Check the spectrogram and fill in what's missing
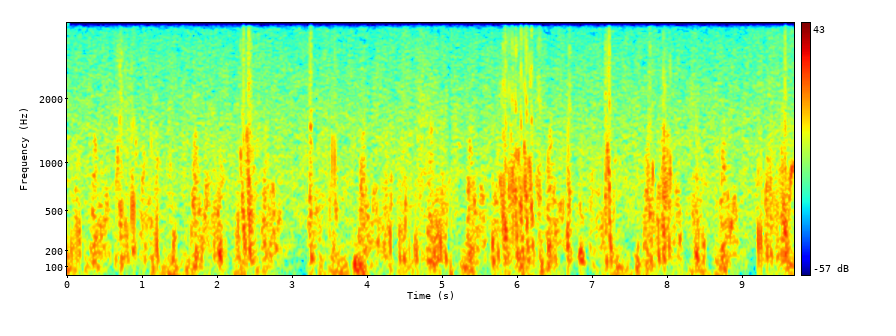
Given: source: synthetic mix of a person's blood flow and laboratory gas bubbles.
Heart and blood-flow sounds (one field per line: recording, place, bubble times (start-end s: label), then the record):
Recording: Doppler ultrasound of blood flow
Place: precordium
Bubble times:
0.00-0.21 s: bubbles
0.62-1.04 s: bubbles
1.10-1.24 s: bubbles
1.33-1.48 s: bubbles
1.81-2.12 s: bubbles
2.22-2.54 s: bubbles
3.20-3.33 s: bubbles
3.46-3.61 s: bubbles
4.06-4.11 s: bubbles
4.19-4.70 s: bubbles
4.76-5.10 s: bubbles
5.63-6.37 s: bubbles
6.63-6.74 s: bubbles
6.80-6.95 s: bubbles
7.13-7.32 s: bubbles
7.71-8.08 s: bubbles
8.32-8.51 s: bubbles
9.18-9.71 s: bubbles
From the record:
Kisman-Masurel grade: 243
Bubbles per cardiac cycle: several, 3 to 8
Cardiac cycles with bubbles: 100%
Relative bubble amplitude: loud (0.450 to 0.775)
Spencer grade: 3 (all of the cardiac periods contain showers or single bubble signals, but not dominating or overriding the cardiac motion signals)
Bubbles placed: only in the low amplitude regions of the cardiac cycle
